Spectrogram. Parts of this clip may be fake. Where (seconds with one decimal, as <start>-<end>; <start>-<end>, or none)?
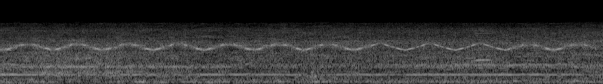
0.0-3.7; 5.1-6.0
